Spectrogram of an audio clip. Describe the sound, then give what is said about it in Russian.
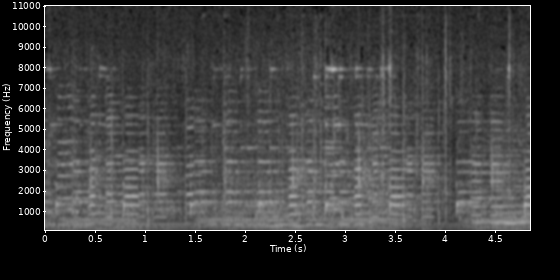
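Hooves of two horses pulling a covered wagon clip-clop in a steady, fairly quiet rhythm, with many beats running throughout over a busy tonal background. “За ним выезжает кибитка, запряженная двумя лошадьми.”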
